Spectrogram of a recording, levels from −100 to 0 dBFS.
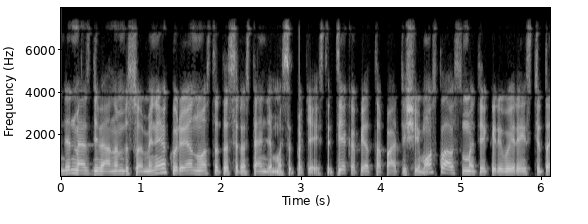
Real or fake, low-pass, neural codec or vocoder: real; 7.2 kHz; none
